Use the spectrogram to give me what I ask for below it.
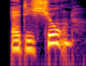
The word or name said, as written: addition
